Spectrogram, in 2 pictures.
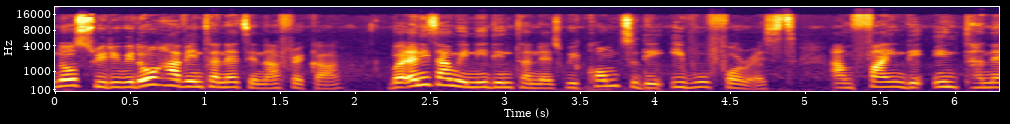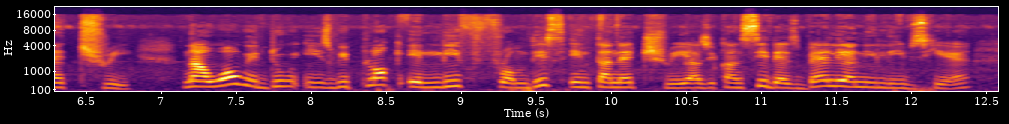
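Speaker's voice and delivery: plain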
